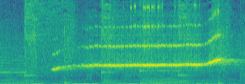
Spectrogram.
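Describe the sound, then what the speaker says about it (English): A railway guard at a station in a Thomas the Tank Engine story gives one long, steady whistle blast of about a second over a soft rhythmic backing. "the guard whistled"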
